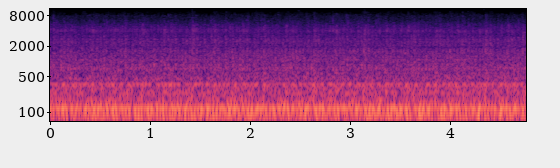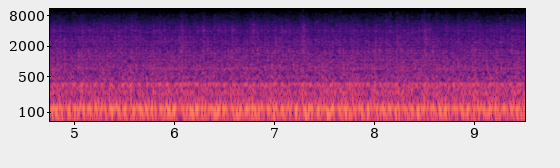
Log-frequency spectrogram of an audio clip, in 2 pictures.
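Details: Aurrtech 18 lb portable washing machine, model AU0003, running with a steady loud low hum and a faint knock about twice a second.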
